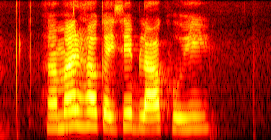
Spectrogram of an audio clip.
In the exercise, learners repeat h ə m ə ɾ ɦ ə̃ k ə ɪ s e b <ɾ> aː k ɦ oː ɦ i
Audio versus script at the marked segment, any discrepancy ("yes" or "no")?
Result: yes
